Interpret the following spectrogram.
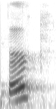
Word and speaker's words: Burke: the record please Burke b-u-r-k-e and the E is silent um I just wanted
